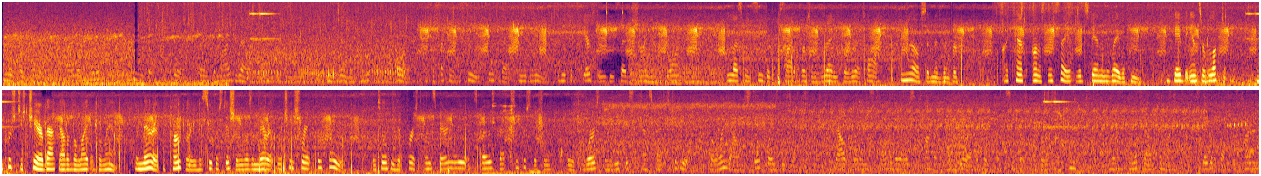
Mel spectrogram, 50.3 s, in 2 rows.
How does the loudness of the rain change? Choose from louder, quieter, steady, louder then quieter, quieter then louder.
steady.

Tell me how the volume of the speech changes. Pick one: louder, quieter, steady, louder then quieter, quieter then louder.
louder then quieter.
